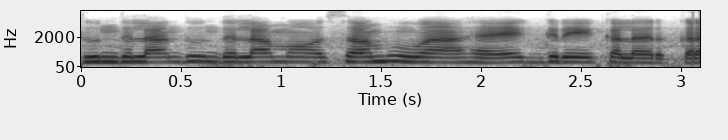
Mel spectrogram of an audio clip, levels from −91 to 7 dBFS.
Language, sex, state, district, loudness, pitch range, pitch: Hindi, female, Bihar, Vaishali, -13 LUFS, 205-225 Hz, 220 Hz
